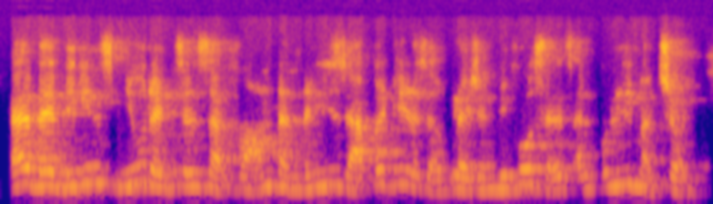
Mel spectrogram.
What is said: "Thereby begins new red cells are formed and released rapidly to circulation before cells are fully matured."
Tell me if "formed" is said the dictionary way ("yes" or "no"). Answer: yes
